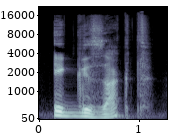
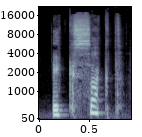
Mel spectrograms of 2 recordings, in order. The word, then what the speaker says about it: exact: Și pentru că în limba română, cum scrim, așa și citim, se spunea prin anii 50, ar fi trebuit să pronunț exact cu CS și nu cu GZ.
